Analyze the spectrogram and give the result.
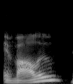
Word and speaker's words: Ivalu: Ivalu. – Short film live action. An Irish Goodbye. Evalu? Is that what it is? – Yes.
